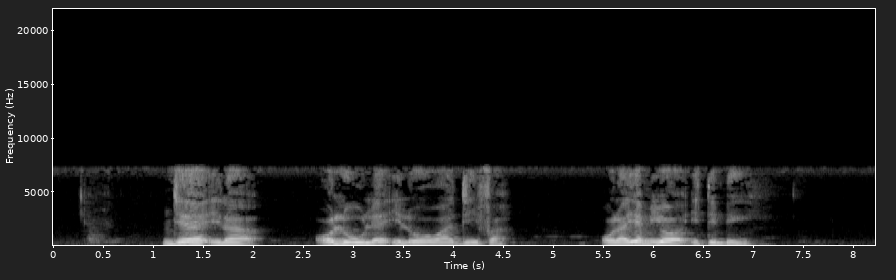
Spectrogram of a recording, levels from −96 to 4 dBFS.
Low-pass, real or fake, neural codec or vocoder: 7.2 kHz; real; none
